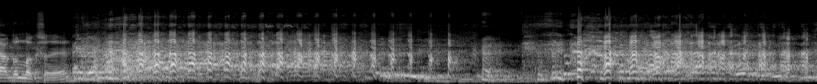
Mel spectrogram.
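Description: A group of young men laugh together.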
